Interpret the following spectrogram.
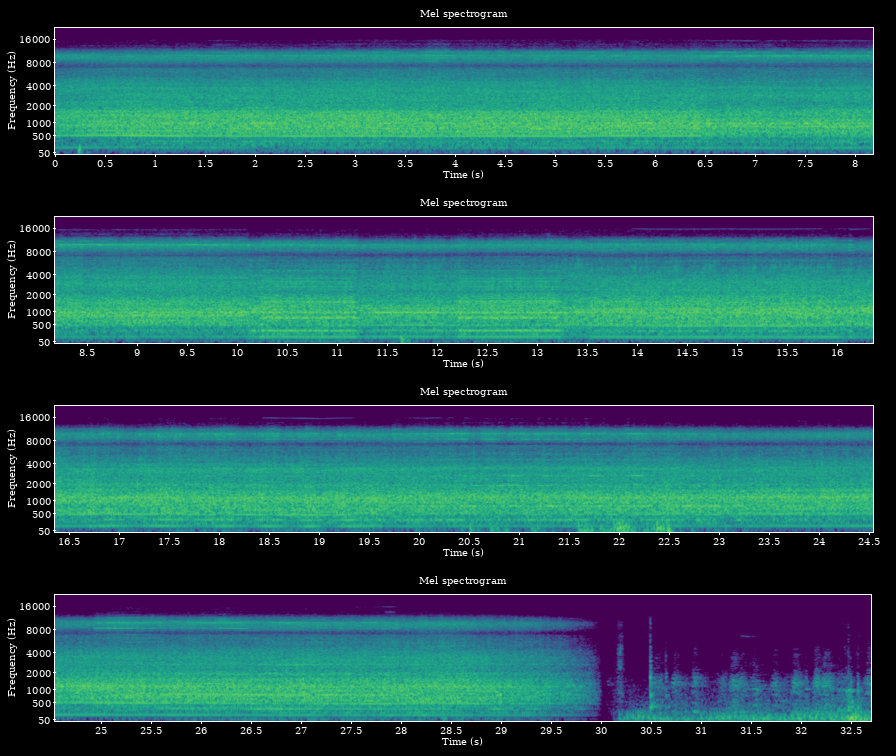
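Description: Angle grinder running at steady speed, its abrasive disc working the steel of a motorcycle brake disc: a constant motor whine under a hiss of grinding. It comes up within the first second and cuts off suddenly near the end.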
